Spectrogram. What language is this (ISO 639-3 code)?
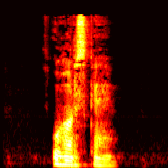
slk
